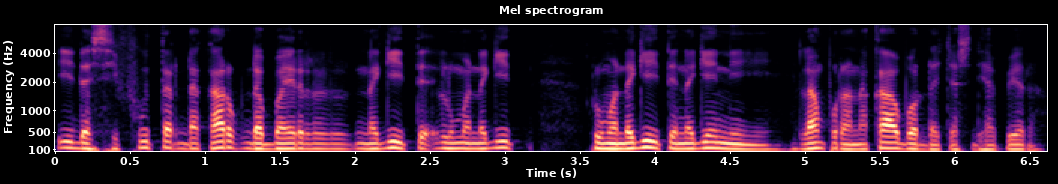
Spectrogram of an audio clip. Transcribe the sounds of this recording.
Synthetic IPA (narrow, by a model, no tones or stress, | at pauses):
idasifut̪ardakaɾuk̚dabaɛrnaɡit̪elumanaɡit̪ | rumanaɡit̪enaɡinilampuɾanakabɔrdat͡ʃasdiɦapeɾa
